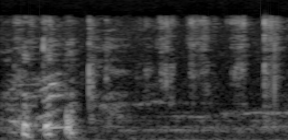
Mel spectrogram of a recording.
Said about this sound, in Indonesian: nah hampir selesai ini iya, potong gunting dulu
